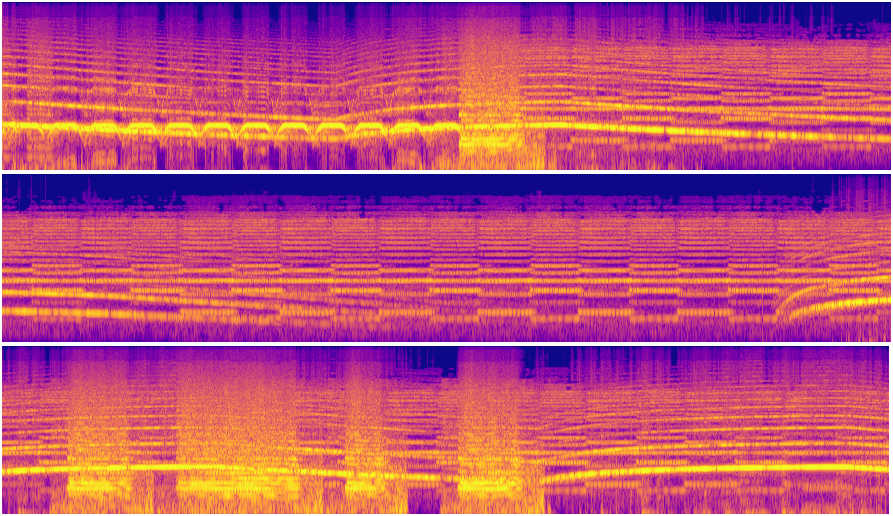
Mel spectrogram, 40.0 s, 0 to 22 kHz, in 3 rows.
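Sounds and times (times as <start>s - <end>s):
mechanical coaster siren: 0.0s - 39.9s
two-tone hi-lo siren: 0.0s - 39.9s
air horn blasts: 6.7s - 8.2s, 27.4s - 34.9s.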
